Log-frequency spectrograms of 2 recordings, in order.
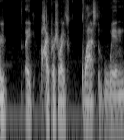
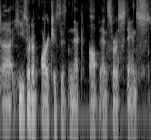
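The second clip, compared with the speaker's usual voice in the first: ordinary talk, nothing marked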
